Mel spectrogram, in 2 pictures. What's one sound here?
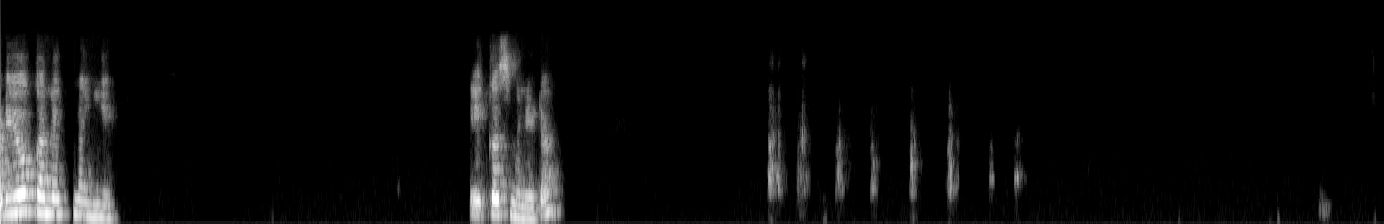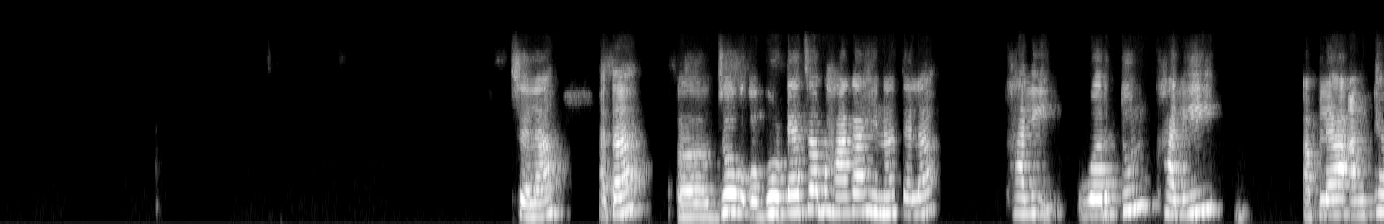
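A woman speaks calmly close by, explaining.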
